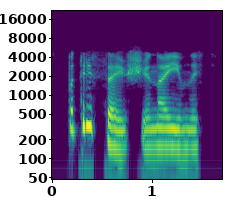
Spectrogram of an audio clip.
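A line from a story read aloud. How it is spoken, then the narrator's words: Chuckling. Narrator (Russian): хохотнул Ахура Мариэль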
